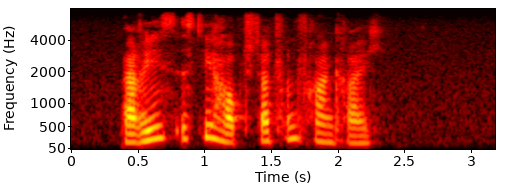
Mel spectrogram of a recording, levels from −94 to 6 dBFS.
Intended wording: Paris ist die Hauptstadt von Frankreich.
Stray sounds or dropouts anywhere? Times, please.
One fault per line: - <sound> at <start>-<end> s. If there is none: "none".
none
